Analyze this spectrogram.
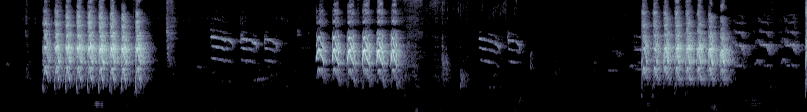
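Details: Indian ringneck parrot chicks being fed repeat rapid-fire bursts of raspy, pulsed squawks about every four seconds. Soft high chirps are heard between the three bursts.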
